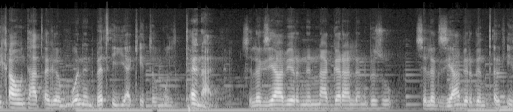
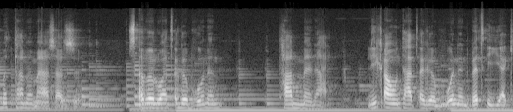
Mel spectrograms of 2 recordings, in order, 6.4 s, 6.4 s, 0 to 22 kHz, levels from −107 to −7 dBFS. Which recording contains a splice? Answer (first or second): first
